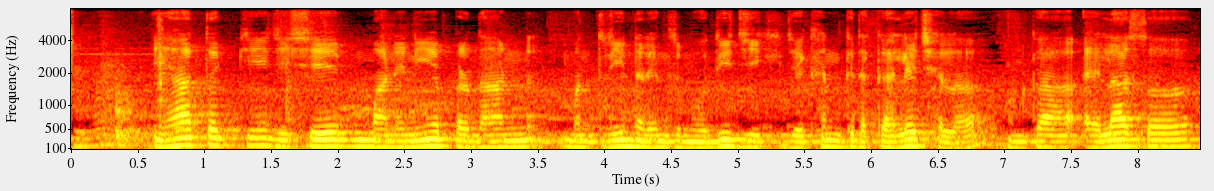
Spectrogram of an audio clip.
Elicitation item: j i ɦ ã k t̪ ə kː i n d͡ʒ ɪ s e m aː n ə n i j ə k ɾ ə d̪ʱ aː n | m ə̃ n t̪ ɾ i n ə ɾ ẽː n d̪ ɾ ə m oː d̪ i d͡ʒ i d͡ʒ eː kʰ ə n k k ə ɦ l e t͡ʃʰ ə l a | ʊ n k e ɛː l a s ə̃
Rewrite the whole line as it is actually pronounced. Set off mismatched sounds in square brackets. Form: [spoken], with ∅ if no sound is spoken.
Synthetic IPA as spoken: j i ɦ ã [∅] t̪ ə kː i [∅] d͡ʒ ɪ s e m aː n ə n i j ə [p] ɾ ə d̪ʱ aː n | m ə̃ n t̪ ɾ i n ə ɾ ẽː n d̪ ɾ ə m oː d̪ i d͡ʒ i d͡ʒ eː kʰ ə n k k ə ɦ l e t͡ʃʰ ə l a | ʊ n k [a] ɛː l a s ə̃

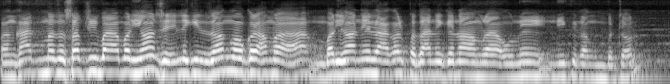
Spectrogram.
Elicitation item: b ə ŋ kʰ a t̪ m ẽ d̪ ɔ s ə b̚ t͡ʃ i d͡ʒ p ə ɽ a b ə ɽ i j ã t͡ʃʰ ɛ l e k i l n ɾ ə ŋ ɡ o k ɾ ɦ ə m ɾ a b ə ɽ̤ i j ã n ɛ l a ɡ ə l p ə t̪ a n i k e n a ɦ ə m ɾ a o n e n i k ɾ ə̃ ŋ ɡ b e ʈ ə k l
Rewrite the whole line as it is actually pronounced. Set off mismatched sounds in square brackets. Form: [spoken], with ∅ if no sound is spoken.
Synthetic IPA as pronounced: [p] ə ŋ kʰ a t̪ m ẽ [t̪] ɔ s ə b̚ t͡ʃ i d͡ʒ [b] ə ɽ a b ə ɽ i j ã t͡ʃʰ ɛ l e k i [∅] n ɾ ə ŋ ɡ o k ɾ ɦ ə m ɾ a b ə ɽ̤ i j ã n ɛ l a ɡ ə l p ə t̪ a n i k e n a ɦ ə m ɾ a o n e n i k ɾ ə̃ ŋ ɡ b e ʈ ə [∅] l

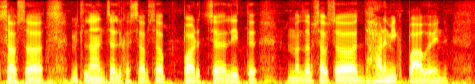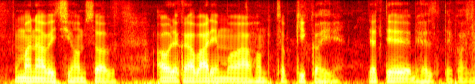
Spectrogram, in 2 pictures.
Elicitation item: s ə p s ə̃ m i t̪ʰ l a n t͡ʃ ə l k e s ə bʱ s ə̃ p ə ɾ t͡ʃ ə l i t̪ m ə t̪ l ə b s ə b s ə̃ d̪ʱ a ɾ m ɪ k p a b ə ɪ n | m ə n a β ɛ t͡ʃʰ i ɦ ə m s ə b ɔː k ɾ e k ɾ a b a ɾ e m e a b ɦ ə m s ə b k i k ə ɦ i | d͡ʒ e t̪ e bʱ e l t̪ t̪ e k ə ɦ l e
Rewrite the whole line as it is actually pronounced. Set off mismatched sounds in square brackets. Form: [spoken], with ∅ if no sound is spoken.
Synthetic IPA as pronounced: s ə [b] s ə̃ m i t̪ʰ l a n t͡ʃ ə l k e s ə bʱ s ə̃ p ə ɾ t͡ʃ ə l i t̪ m ə t̪ l ə b s ə b s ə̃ d̪ʱ a ɾ m [i] k p a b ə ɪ n | m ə n a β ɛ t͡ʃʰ i ɦ ə m s ə b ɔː [∅] ɾ e k ɾ a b a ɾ e m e a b ɦ ə m s ə b k i k ə ɦ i | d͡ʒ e t̪ e bʱ e l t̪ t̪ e k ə ɦ l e

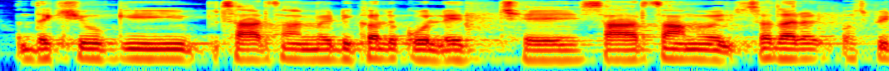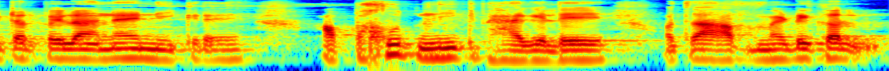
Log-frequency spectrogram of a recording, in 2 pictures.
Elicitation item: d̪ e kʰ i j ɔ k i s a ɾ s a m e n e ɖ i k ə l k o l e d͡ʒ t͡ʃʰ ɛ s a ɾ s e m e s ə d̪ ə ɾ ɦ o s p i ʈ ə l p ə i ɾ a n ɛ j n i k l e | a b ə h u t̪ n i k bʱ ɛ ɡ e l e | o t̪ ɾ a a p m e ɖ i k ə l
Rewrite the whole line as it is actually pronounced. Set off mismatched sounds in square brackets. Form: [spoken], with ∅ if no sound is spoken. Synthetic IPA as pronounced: d̪ e kʰ i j [o] k i s a ɾ s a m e [m] e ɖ i k ə l k o l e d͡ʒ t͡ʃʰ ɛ s a ɾ s [a] m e s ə d̪ ə ɾ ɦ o s p i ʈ ə l p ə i [l] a n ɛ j n i k [ɾ] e | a b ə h u t̪ n i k bʱ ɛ ɡ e l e | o t̪ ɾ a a p m e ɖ i k ə l

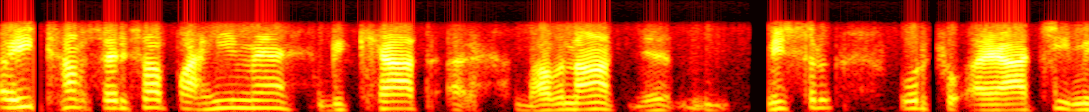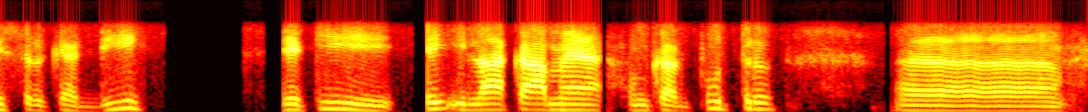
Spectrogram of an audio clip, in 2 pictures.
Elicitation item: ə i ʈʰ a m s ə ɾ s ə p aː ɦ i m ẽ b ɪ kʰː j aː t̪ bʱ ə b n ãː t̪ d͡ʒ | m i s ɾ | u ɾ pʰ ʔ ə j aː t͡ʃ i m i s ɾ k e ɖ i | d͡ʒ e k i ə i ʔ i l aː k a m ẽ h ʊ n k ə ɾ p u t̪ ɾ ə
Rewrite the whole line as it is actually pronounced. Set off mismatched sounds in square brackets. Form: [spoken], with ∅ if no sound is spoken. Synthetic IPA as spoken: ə i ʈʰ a m s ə ɾ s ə p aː ɦ i m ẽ b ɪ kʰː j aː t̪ bʱ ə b n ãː t̪ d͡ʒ | m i s ɾ | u ɾ pʰ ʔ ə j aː t͡ʃ i m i s ɾ k e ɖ i | d͡ʒ e k i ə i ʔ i l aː k a m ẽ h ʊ n k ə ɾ p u t̪ ɾ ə

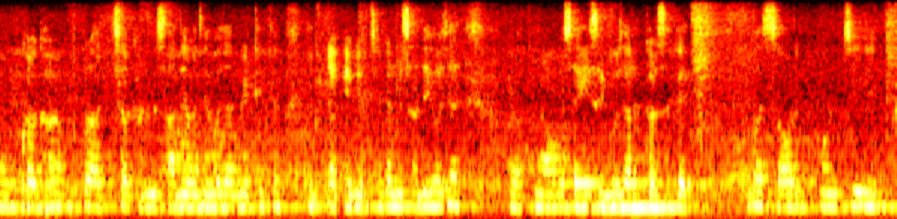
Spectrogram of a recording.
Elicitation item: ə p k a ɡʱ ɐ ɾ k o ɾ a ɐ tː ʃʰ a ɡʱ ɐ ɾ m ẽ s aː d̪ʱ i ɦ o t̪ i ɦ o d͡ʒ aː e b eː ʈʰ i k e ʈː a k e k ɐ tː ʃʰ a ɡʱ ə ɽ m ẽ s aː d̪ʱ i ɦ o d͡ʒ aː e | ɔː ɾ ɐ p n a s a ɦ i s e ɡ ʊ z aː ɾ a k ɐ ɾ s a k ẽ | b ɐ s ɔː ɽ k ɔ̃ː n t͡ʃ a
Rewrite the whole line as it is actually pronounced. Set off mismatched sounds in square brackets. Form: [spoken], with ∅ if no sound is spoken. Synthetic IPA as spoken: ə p k a ɡʱ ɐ ɾ k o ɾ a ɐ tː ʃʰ a ɡʱ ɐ ɾ m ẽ s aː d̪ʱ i ɦ o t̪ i ɦ o d͡ʒ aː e b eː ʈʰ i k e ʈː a k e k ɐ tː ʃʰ a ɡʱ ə [ɾ] m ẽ s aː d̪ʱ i ɦ o d͡ʒ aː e | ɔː ɾ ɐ p n a s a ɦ i s e ɡ ʊ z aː ɾ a k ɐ ɾ s [ɐ] k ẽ | b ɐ s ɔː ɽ k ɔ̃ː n t͡ʃ [i]

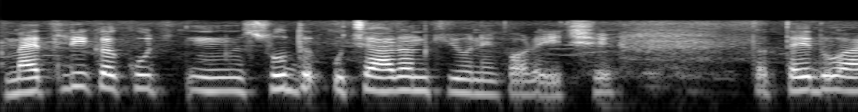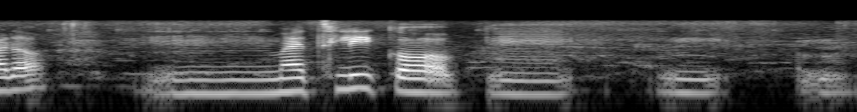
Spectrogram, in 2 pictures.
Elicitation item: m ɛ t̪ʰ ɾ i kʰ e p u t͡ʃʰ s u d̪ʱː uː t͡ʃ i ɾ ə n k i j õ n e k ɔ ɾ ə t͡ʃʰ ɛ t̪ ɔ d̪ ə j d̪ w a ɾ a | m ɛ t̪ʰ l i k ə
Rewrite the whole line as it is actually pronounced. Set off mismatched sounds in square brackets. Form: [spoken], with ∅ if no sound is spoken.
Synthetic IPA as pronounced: m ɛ t̪ʰ [l] i [k] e [k] u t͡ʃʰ s u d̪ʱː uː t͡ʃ [a] ɾ ə n k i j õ n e k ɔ ɾ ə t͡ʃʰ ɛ t̪ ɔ [t̪] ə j d̪ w a ɾ a | m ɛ t̪ʰ l i k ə

